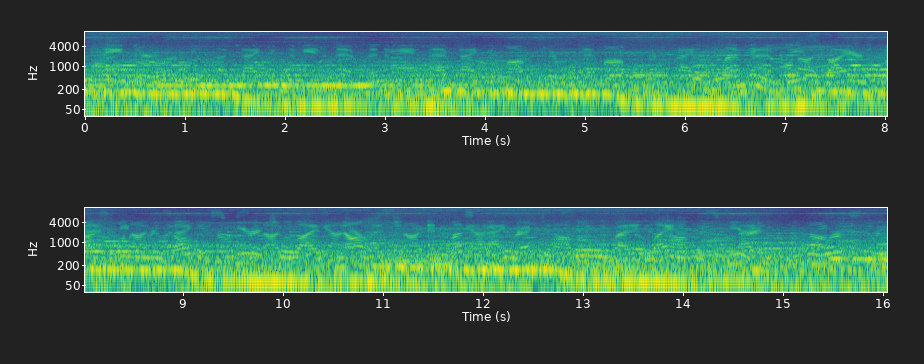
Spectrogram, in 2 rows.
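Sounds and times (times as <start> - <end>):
low bass: 0.0 - 16.0
synthesizer drones: 0.0 - 16.0.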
